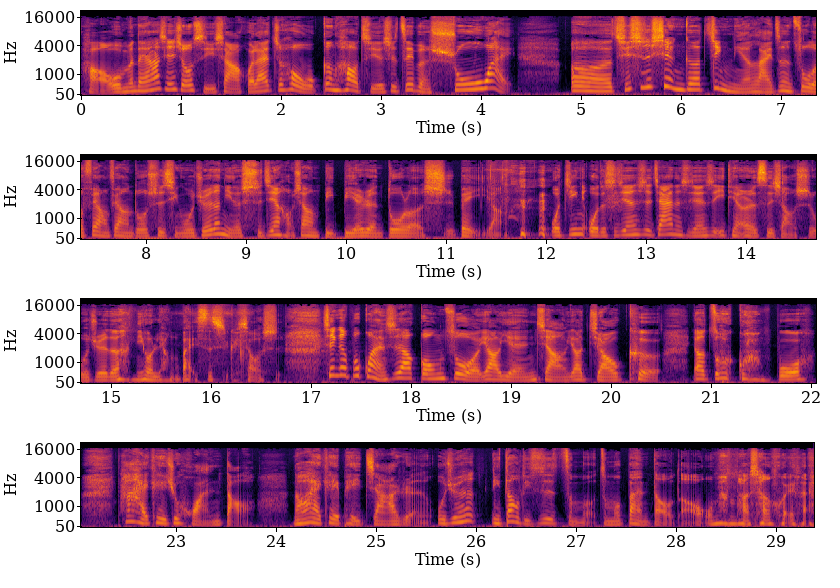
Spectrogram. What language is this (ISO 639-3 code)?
zho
